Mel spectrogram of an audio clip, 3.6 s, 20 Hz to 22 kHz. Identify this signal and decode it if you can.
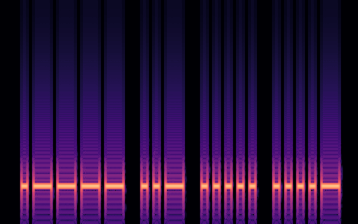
Morse code, heard as a keyed tone, about 20 wpm, 700 Hz. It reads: 1U54
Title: Four Challenging Letter-Number Combinations 20wpm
